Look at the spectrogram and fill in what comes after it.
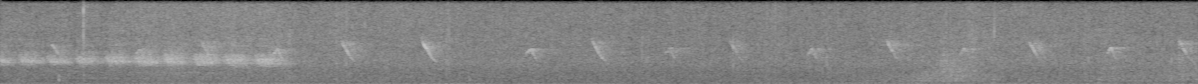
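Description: Birdsong: a bird repeats a short, high, falling chirp about twice a second over a steady background hiss. A continuous high trill sounds along with it for the first two seconds.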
